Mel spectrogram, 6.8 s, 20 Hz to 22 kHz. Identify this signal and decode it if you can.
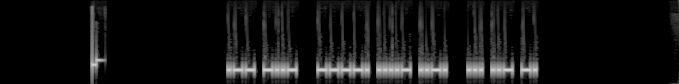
Morse code, heard as a keyed tone, about 37 wpm, 700 Hz. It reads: WX 94F SUN
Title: Practice QSO - Exchange 2 - Info - 40wpm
